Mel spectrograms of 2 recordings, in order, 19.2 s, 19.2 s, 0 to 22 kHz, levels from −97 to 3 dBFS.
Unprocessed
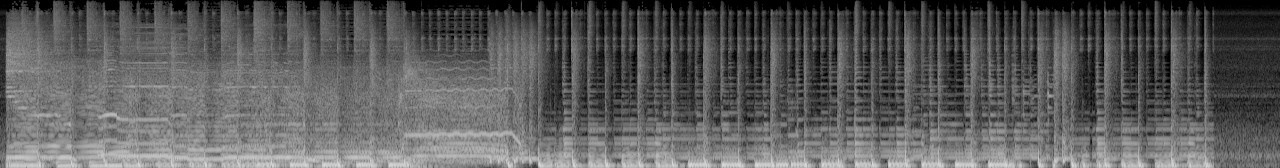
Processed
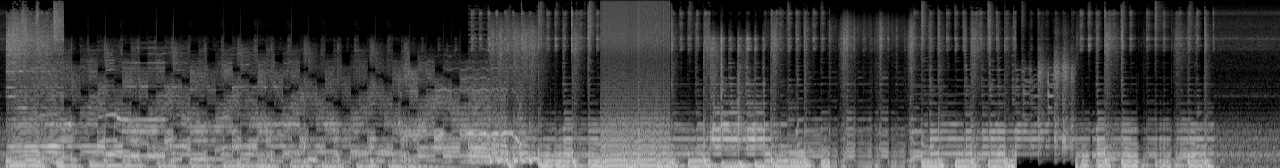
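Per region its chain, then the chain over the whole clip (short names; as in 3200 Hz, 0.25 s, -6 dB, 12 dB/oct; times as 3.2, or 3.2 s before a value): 0.95–7.03 inverse Chebyshev low-pass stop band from 9500 Hz + bell 130 Hz -10.5 dB 2.3 oct + step phaser 7.9 Hz 470–3400 Hz
9–10.05 flutter echo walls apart 5.1 m, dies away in 1.1 s + compressor 4:1, threshold -19 dBFS + Schmitt trigger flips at -22.5 dBFS
10.65–11.47 EQ curve 120 Hz 0 dB, 220 Hz -29 dB, 480 Hz +3 dB, 790 Hz +12 dB, 2100 Hz +11 dB, 4800 Hz +6 dB, 8200 Hz 0 dB, 14000 Hz -27 dB + fast leveller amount 50%
12.44–13.7 CVSD 64 kbps + low shelf 400 Hz -10.5 dB + negative-ratio compressor -35 dBFS, ratio -0.5
15.24–16.14 HPF 540 Hz 24 dB/oct + resonant high shelf 5600 Hz -14 dB, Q 3
17.05–17.75 negative-ratio compressor -26 dBFS, ratio -0.5 + resonator 68 Hz, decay 0.46 s
whole clip: band shelf 2800 Hz -14 dB 2.4 oct; comb 5.8 ms, depth 86%; limiter -16.5 dBFS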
